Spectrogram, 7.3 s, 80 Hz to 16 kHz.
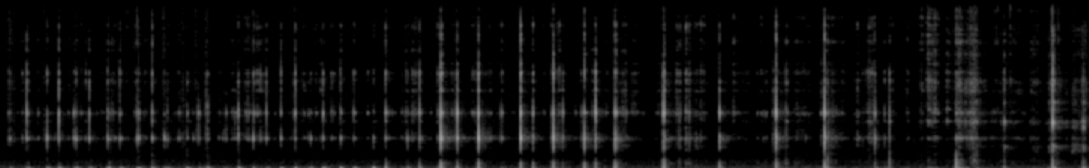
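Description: Fingernails quickly tap and scratch the bottom and side of a small black embossed plastic flower pot, filled with soil and held tilted. A rapid stream of dry, clicky taps blends with low thumps and bright scratchy tones around 2.9 kHz. Each hit stops almost instantly with no ring.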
